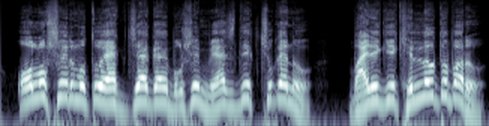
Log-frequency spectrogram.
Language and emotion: Bengali, angry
